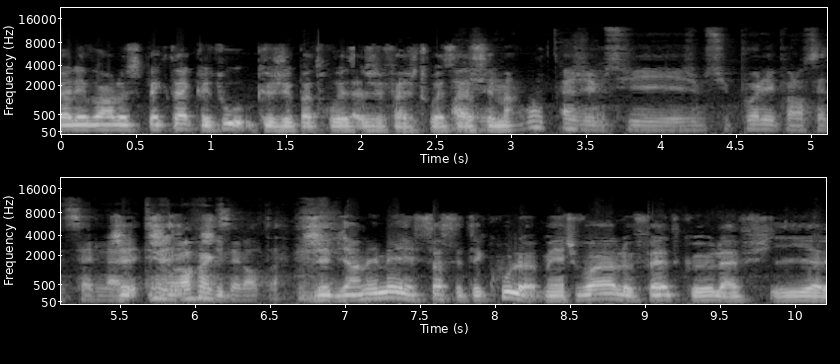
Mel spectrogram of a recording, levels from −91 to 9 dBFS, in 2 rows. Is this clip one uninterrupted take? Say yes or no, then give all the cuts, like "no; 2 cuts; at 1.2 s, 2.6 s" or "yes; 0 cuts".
no; 2 cuts; at 1.9 s, 8.4 s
